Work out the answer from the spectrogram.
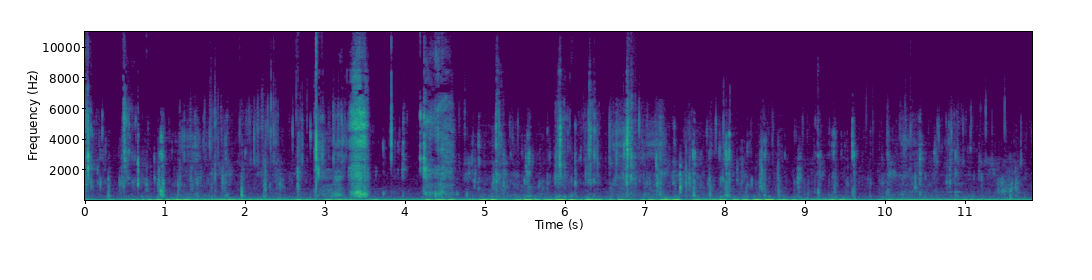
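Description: Close-miked mouth sounds of biting and chewing a soft, jelly-like starch dome with a meat filling: a dense run of wet smacks and clicks. Two louder wet bursts come about three and a half and four and a half seconds in.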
